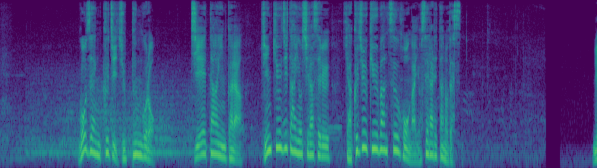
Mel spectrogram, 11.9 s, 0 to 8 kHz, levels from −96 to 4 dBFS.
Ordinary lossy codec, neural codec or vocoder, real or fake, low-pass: none; none; real; none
